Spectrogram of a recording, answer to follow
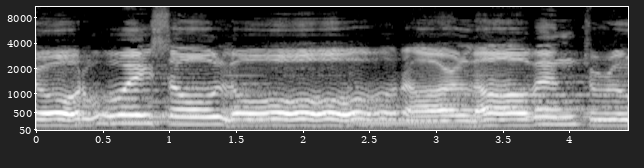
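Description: A solo cantor singing the responsorial psalm with a wide vibrato, in phrases with short breaks, while a piano holds chords underneath.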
